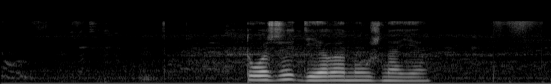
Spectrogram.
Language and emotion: Russian, neutral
